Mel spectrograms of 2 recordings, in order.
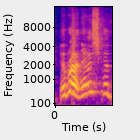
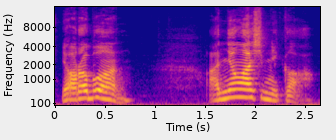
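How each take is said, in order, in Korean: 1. 빠른 속도로 말해요. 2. 느린 속도로 말해요.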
